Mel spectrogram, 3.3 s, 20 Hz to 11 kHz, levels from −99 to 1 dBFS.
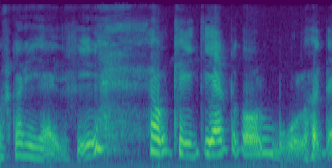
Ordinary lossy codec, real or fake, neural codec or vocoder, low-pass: MP3, 64 kbps; real; none; 9.9 kHz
